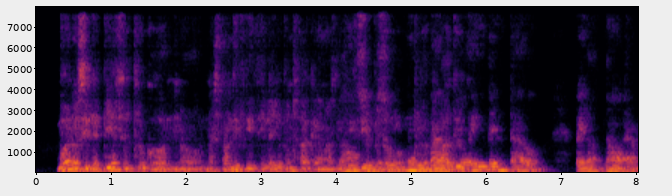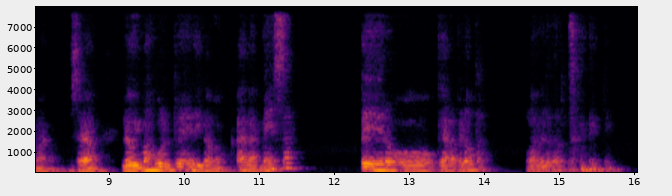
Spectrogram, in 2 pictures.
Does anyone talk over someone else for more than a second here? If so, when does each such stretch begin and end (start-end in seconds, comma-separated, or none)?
4.0-5.8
